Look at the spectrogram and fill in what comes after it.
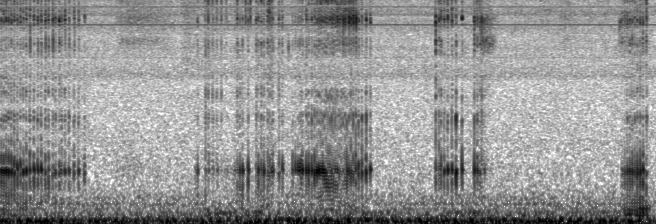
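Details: Cuddles, a female dog asleep on a desk, snores in a series of short, rasping, throaty breaths roughly every one to two seconds, low and gravelly against soft indoor background noise.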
